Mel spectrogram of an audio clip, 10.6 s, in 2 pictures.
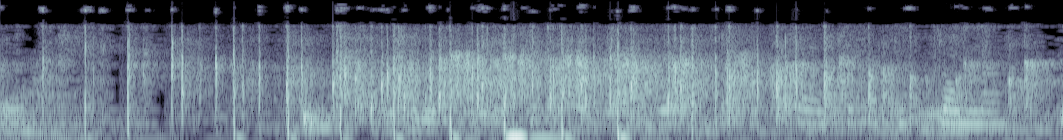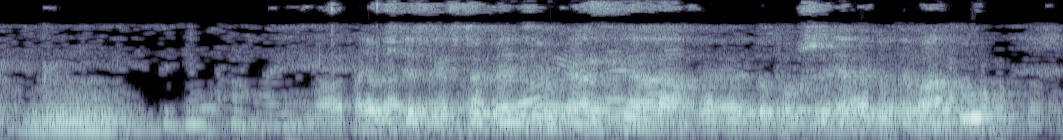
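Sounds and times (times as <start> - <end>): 
audience applause: 0.0 - 5.4
speech: 6.4 - 10.6.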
